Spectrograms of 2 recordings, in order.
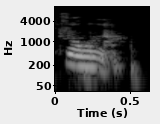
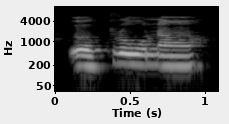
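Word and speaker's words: krona: की करेंसी है Swedish क्रोना। ठीक है, don't get confuse in this spelling, you know, क्रोना, क्रोन, ठीक है, करोना मत कर देना, बस कोरोना।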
